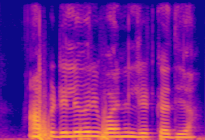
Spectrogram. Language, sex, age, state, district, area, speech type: Urdu, male, 30-45, Telangana, Hyderabad, urban, spontaneous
